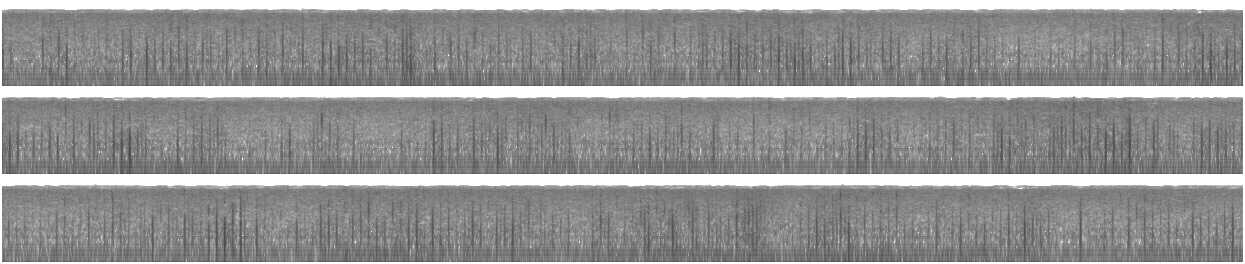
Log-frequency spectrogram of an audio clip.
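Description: Steady crackle and hiss of an old silent-film transfer with no score: irregular clicks over even noise, with a low steady hum underneath.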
